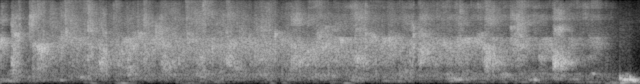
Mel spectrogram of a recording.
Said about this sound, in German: und dich bitten, den Anfang zu machen mit deinem Vortrag, nicht jedoch ohne Sie, meine Damen und Herren, auch nochmal um Applaus zu bitten. Vielen Dank.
